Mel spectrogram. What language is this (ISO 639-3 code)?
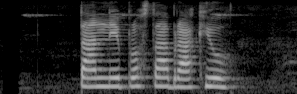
nep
